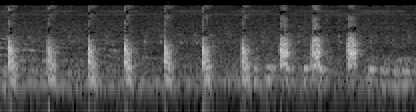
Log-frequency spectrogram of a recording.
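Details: Yellow-eyed Javan myna song for prompting kept mynas to sing: a measured run of about eleven hoarse, clipped notes, roughly two and a half each second, growing louder toward the end.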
